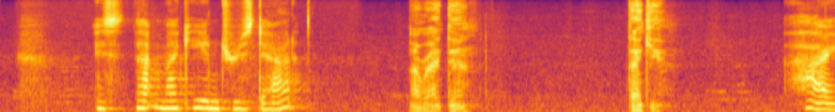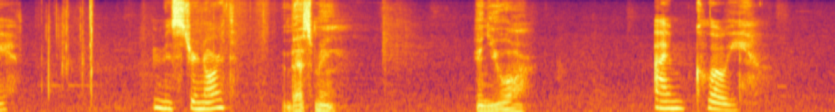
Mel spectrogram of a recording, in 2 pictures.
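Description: A young woman speaks calmly and hesitantly nearby.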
